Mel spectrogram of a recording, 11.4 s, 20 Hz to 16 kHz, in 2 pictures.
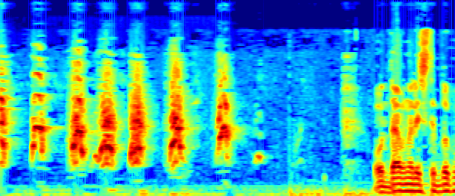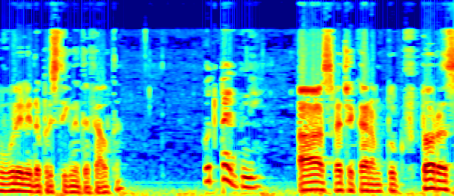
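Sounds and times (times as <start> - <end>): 
small playful spitz dog yapping: 0.0 - 3.4
speech: 4.7 - 7.4, 8.2 - 11.3.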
